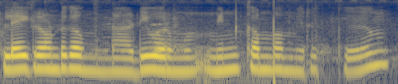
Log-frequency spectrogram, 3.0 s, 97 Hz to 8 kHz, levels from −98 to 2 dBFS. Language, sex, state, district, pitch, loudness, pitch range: Tamil, female, Tamil Nadu, Kanyakumari, 215 Hz, -15 LUFS, 195-220 Hz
